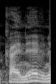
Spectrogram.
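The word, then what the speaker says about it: Cynefin: que se escreve Cinefim, mas fala Kaineve, não é isso, Vinícius?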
